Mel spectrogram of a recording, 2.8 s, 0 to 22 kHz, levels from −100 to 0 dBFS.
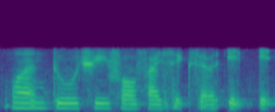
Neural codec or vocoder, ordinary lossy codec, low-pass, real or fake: none; none; 3.6 kHz; real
